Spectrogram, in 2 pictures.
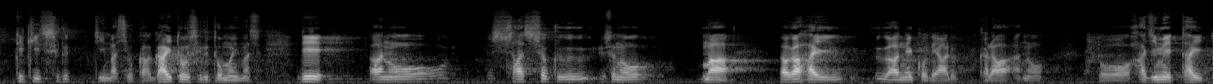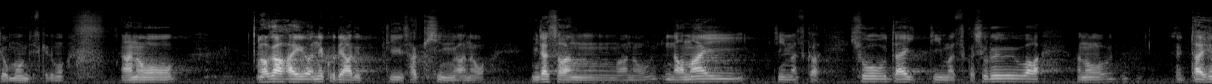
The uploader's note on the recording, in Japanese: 音質：５。主催：日本近代文学館。場所：有楽町・よみうりホール。近代文学館・夏の文学教室。音源はライン録音。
